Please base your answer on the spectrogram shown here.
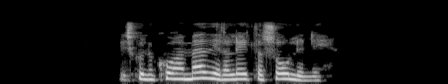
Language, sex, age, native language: Icelandic, female, 50-59, Icelandic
